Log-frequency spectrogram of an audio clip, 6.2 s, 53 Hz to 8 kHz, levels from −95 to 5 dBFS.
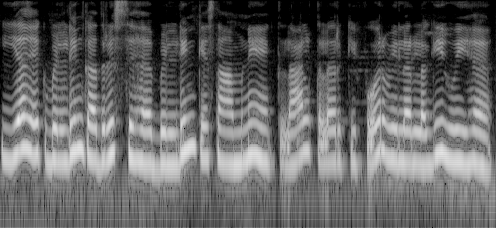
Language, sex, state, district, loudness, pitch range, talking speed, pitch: Hindi, female, Jharkhand, Garhwa, -16 LUFS, 225-265 Hz, 175 wpm, 240 Hz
